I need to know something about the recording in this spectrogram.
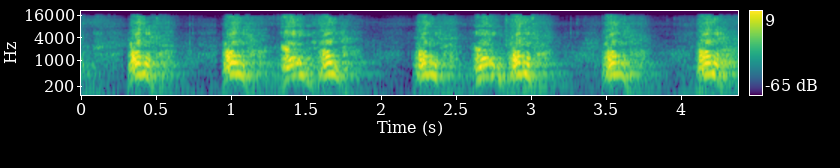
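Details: Rottweiler guard dog at the Gervi Rottweiler kennel in Vietnam, giving deep, powerful barks in loose bursts of two or three, about eight barks in four seconds, with quiet pauses between.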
